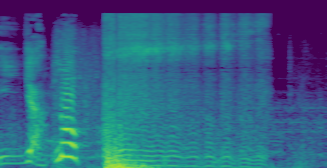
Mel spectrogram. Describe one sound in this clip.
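A heavy blow lands with a loud thud.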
